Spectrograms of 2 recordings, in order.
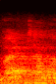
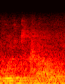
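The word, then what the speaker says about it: Malta: 스펠링은 M-A-L-T-A, 말타인데 영국 식민지였던 영향으로 영어권에서는 말타가 아니라 몰타라고 불려진답니다.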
